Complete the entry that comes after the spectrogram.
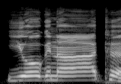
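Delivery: slow spelling. Shown as a demonstration. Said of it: "अब अपन direct मात्रा का उच्चारण करके पढ़ेंगे".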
